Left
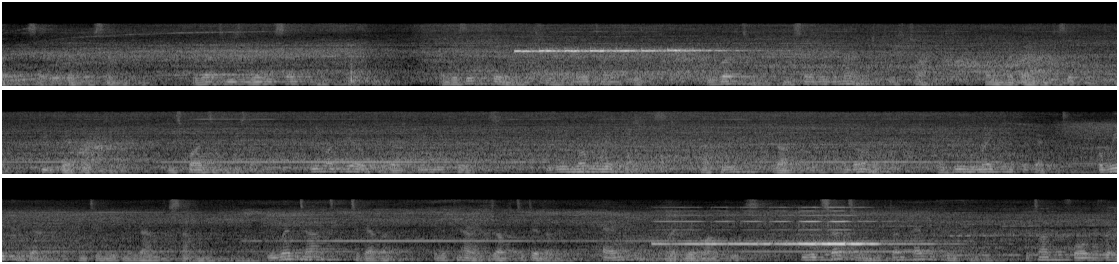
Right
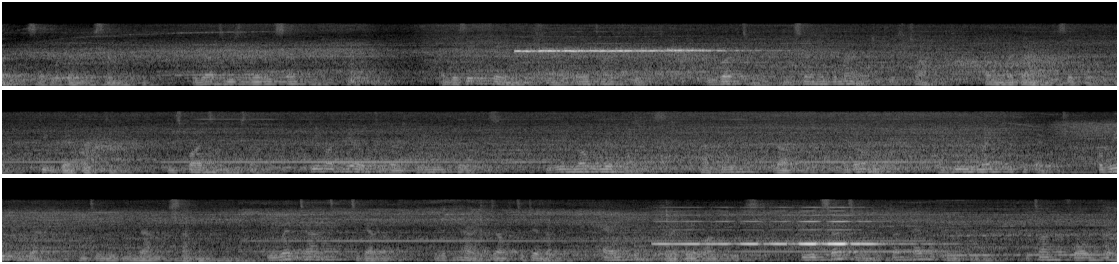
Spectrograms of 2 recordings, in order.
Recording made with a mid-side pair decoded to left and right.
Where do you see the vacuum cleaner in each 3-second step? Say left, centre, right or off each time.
left, left, left, left, left, left, centre, right, right, right, right.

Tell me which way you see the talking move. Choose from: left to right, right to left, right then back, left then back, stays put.
stays put.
